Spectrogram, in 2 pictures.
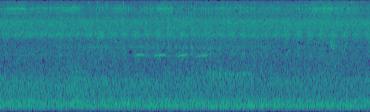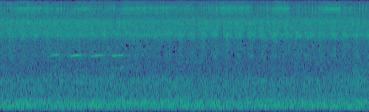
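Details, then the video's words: Meadow cicadas on a summer day keep up a flat, ringing high-pitched whine throughout, with low ambient rumble underneath and short, faint bird whistles near the start and again later. "A Tranquil Summer Meadow | Summertime and Cicada Ambience to Relax to"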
